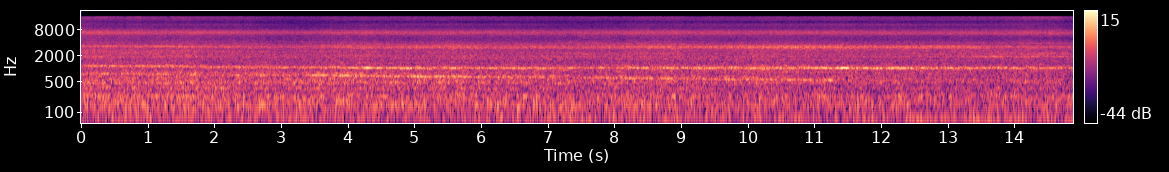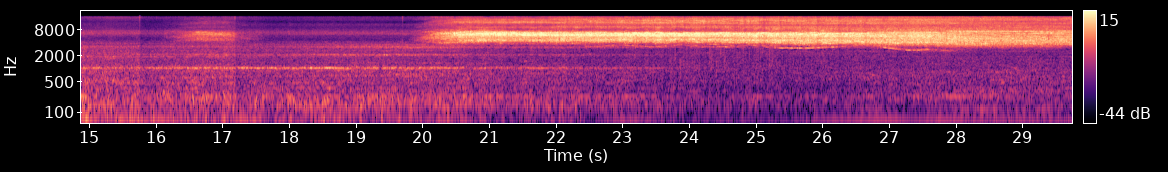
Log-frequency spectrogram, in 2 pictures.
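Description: TRA EMU3000 electric multiple unit rolling into an underground station, a steady rumble with whining tones that slowly fall in pitch as it slows. About 20 seconds in a loud, high hiss starts and holds until it cuts off suddenly near the end.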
